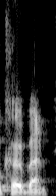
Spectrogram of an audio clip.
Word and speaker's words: Cockburn: And the man who has the plan is actually Coburn. He spells his name Cockburn. It's pronounced Coburn. I double checked this. Admiral Coburn.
